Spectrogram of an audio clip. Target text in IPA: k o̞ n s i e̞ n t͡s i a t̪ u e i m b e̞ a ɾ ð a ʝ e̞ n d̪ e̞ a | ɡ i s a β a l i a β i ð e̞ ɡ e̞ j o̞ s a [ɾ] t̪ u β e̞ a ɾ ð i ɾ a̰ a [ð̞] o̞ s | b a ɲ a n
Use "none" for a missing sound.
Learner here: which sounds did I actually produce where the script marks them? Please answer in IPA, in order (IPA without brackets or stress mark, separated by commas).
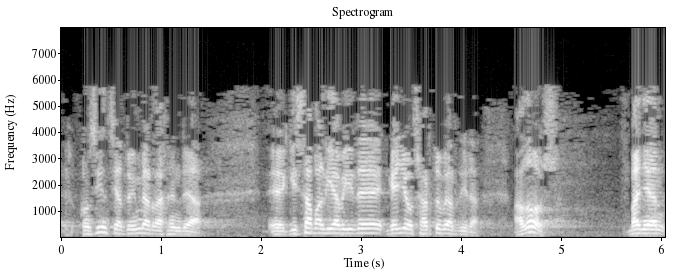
ɾ, ð̞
